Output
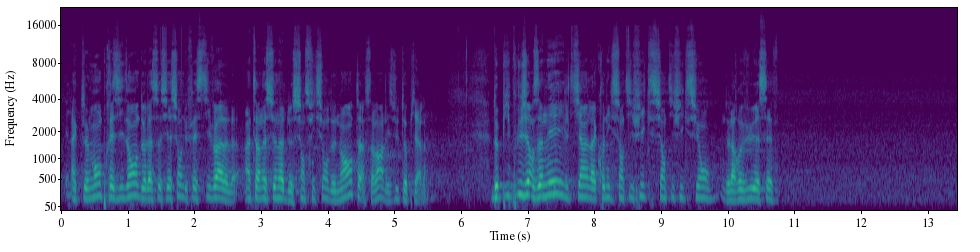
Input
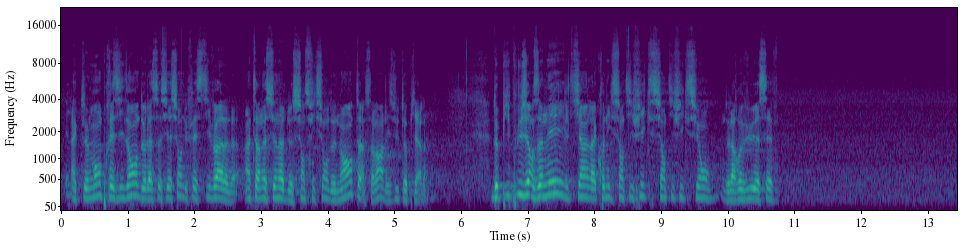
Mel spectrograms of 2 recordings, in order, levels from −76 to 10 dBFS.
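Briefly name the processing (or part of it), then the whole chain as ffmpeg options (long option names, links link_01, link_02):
exciter from parts: -filter_complex "[0:a]asettb=1/sr,asplit=3[link_01][link_02][link_03];[link_01]atrim=end=4.114[link_04];[link_02]atrim=start=4.11:end=4.51,asetpts=PTS-STARTPTS,afade=type=in:duration=0.004:curve=qsin,afade=type=out:start_time=0.396:duration=0.004:curve=qsin,lowpass=7100[link_05];[link_03]atrim=start=4.506[link_06];[link_04][link_05]acrossfade=duration=0.004:curve1=hsin:curve2=qsin[link_07];[link_07][link_06]acrossfade=duration=0.004:curve1=qsin:curve2=hsin,asplit=2[link_08][link_09];[link_09]highpass=2200,asoftclip=type=tanh:threshold=-31dB,highpass=3700,volume=-4.5dB[link_10];[link_08][link_10]amix=inputs=2:normalize=0"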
